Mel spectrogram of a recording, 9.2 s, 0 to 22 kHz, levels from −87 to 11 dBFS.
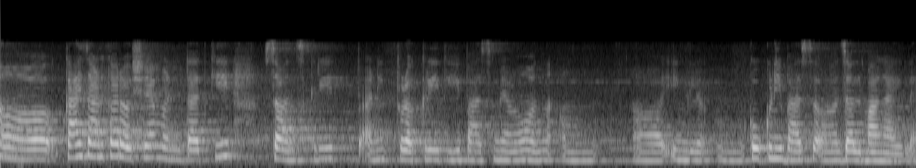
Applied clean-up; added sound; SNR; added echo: none; none; none; none.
